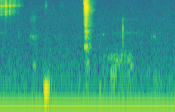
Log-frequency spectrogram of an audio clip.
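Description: Faint, brief desk noises from drawing: a short scratch at the start, a small knock, and one sharp click about a second in.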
